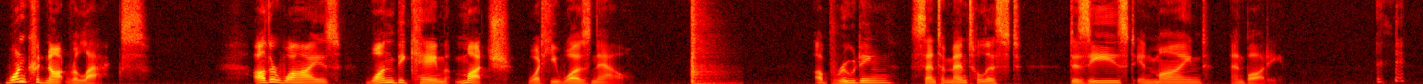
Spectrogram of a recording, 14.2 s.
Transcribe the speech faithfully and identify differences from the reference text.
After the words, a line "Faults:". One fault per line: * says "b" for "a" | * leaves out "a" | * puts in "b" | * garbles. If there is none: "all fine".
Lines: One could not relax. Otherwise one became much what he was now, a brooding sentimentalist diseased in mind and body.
One could not relax. Otherwise one became much what he was now, a brooding sentimentalist diseased in mind and body.
Faults:
all fine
